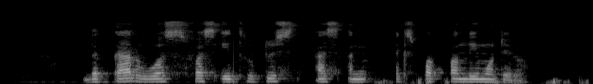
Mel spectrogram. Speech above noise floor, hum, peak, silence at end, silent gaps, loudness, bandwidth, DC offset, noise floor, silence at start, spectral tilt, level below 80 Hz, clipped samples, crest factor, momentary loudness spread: 35 dB; none; -14 dBFS; 0.05 s; none; -34 LUFS; 8.2 kHz; under 0.1%; -69 dBFS; 0.85 s; -5 dB/octave; -60 dBFS; under 0.1%; 22 dB; 17 LU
